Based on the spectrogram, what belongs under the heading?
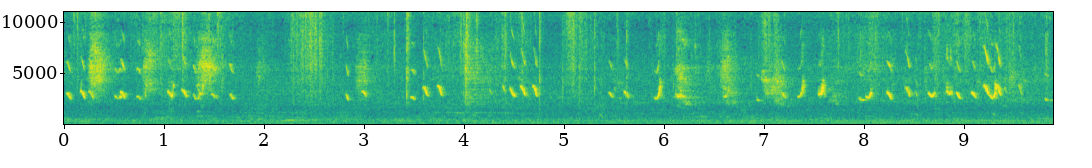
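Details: Baby chicks outside give repeated high peeping chirps in small clusters throughout ten seconds, against a strong low rumble.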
